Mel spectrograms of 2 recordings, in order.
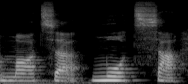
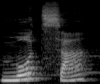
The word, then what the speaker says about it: mozza: how to pronounce it so not matzah notice how there's more movement in my mouth in italian i may be exaggerating slightly just to to show you mozza so it's not it's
